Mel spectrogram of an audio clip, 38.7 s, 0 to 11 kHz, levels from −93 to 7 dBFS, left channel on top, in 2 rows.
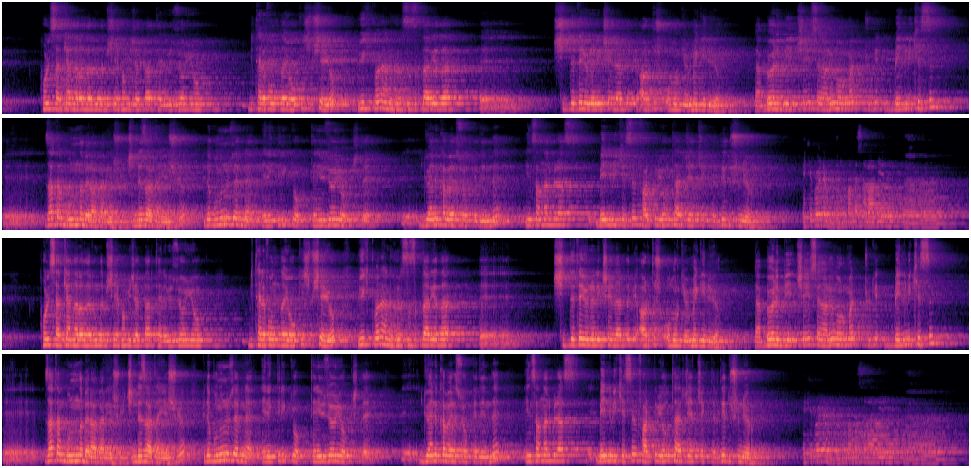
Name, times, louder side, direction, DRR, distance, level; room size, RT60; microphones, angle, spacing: voice 1, 0.8-4.0 4.8-6.7 7.1-9.1 9.5-10.4 11.0-14.4 15.1-18.8 19.4-23.1 23.4-26.8 27.3-29.4 29.8-30.8 31.0-34.4, right 2 dB, 70° right, 6 dB, 0.7 m, -25 dB
voice 2, 35.3-38.1, left 1 dB, 85° left, -1 dB, 1.7 m, -34 dB
13.0 x 11.0 x 4.6 m, 2.9 s
head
